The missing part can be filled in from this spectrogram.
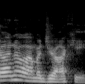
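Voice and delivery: normal talking voice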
